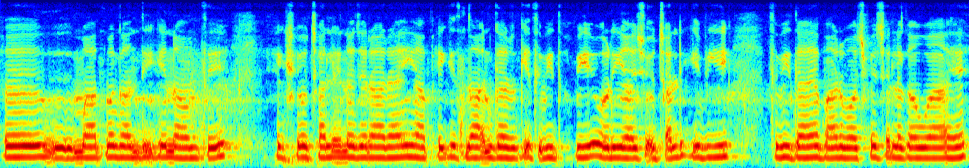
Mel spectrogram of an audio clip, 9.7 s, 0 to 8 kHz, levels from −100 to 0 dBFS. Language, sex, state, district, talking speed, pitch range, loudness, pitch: Hindi, female, Rajasthan, Jaipur, 160 wpm, 185-200 Hz, -11 LUFS, 190 Hz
